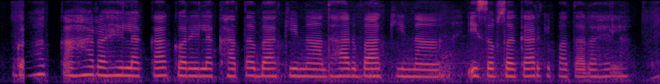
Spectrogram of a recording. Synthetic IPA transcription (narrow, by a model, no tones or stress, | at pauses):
ɡɾəɦəkːəɦãɾəɦelakakəɾelakʰat̪abakinaːd̪ʱaɾbakinaisəbsəɾkaɾkepat̪əɾəɦela̰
